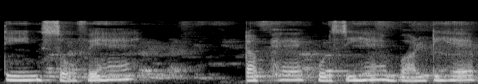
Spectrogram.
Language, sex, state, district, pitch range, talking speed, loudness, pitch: Hindi, female, Punjab, Pathankot, 190-215 Hz, 115 wpm, -15 LUFS, 200 Hz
